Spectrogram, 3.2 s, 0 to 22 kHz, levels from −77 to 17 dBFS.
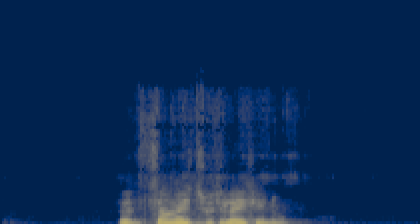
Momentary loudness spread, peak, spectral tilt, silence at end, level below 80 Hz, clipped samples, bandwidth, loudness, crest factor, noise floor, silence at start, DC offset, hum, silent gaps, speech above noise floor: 12 LU; -2 dBFS; -8 dB/octave; 1 s; -52 dBFS; under 0.1%; 13 kHz; -16 LUFS; 16 dB; -67 dBFS; 0.9 s; under 0.1%; none; none; 52 dB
